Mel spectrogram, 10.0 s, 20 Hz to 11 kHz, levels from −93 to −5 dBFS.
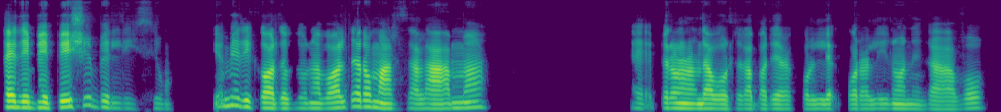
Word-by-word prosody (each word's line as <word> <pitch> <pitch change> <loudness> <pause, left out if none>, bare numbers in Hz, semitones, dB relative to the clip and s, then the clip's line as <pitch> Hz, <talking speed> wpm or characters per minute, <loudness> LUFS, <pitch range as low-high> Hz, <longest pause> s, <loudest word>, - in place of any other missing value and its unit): Se 180 - +6
hai 175 - +9
dei 170 -1 +5
bei 160 -1 +3
pesci 185 +6 +4
è 235 - -6
bellissimo. 145 -5 -10 0.4
Io - - -9
mi 225 +2 -1
ricordo 150 -7 +2
che 150 - -15
una 145 0 -3
volta 160 +6 +1
ero 185 -1 +3
Marsa 140 -3 +1
Alam 140 +5 +2 1.5
eh, 145 -2 -12
però 150 -1 -1
non 145 - +4
andavo 140 -1 +2
oltre 130 0 -5
la 130 0 -3
barriera 130 0 -5
colle 130 +1 -6
corallina 130 +1 -6
o - - -1
annegavo, 125 +3 -5
140 Hz, 160 wpm, -23 LUFS, 130-160 Hz, 1.5 s, hai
